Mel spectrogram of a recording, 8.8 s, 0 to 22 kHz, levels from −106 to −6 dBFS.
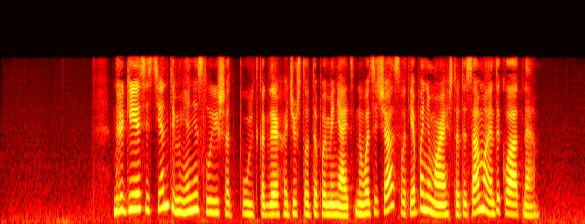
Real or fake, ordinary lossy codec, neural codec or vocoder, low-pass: fake; none; codec, 16 kHz, 1 kbps, X-Codec, WavLM features, trained on Multilingual LibriSpeech; none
